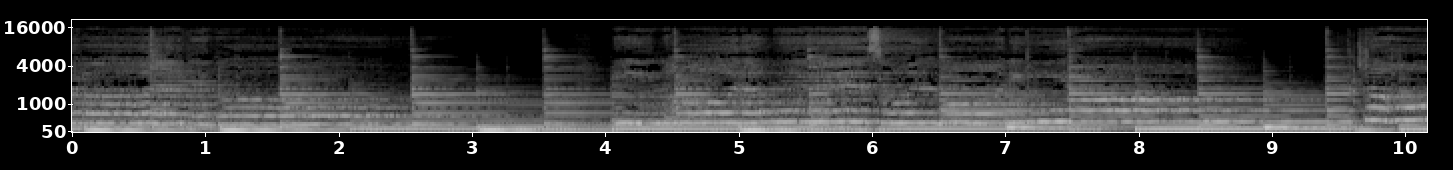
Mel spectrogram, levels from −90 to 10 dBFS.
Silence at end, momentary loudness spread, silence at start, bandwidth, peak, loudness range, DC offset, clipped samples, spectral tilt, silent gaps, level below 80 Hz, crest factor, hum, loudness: 0 s; 7 LU; 0 s; 16 kHz; -10 dBFS; 2 LU; under 0.1%; under 0.1%; -8 dB/octave; none; -60 dBFS; 14 dB; none; -25 LUFS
